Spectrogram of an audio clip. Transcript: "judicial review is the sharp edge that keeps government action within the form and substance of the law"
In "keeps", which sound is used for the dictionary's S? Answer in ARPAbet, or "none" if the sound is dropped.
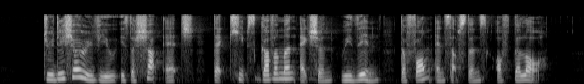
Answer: S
